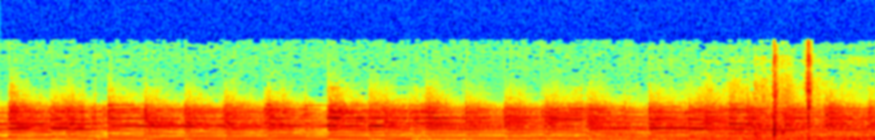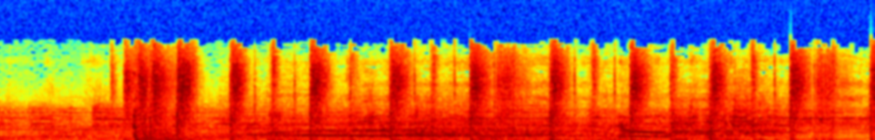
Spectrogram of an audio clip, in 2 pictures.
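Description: Background music with sustained chords, giving way after a few seconds to the noise of a crowd of runners and spectators at a road-race start. A sudden loud burst comes a little after halfway, followed by cheering voices and a low rumble of wind on the microphone.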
